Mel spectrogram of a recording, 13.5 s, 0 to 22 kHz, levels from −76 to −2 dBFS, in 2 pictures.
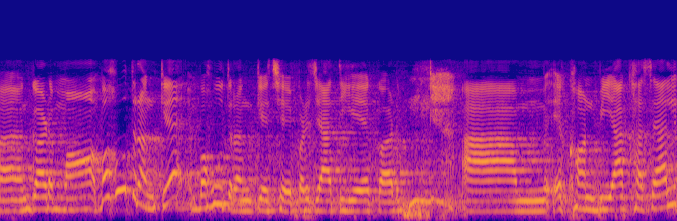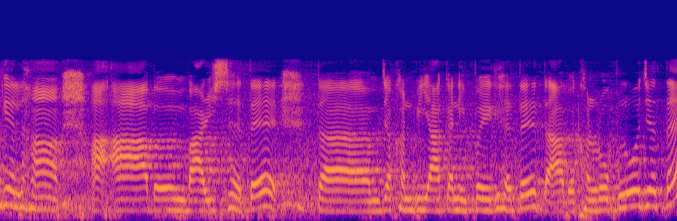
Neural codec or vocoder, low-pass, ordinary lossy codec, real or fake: none; 7.2 kHz; none; real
